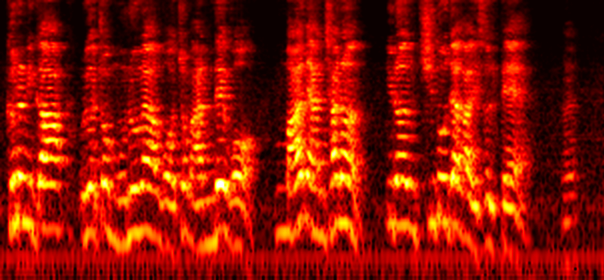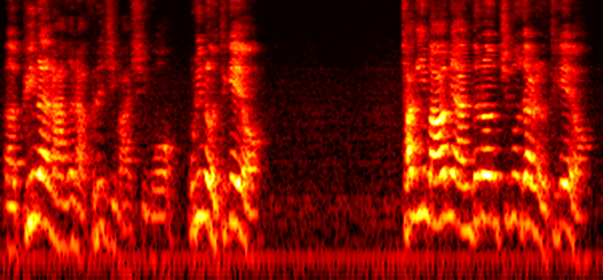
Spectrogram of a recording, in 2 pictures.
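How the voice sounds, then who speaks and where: High-voiced animated male preacher. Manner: animated, peppers talk with rhetorical questions and "eh?" prompts. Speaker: pastor. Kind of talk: sermon. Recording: roomy, from far off the mic.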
